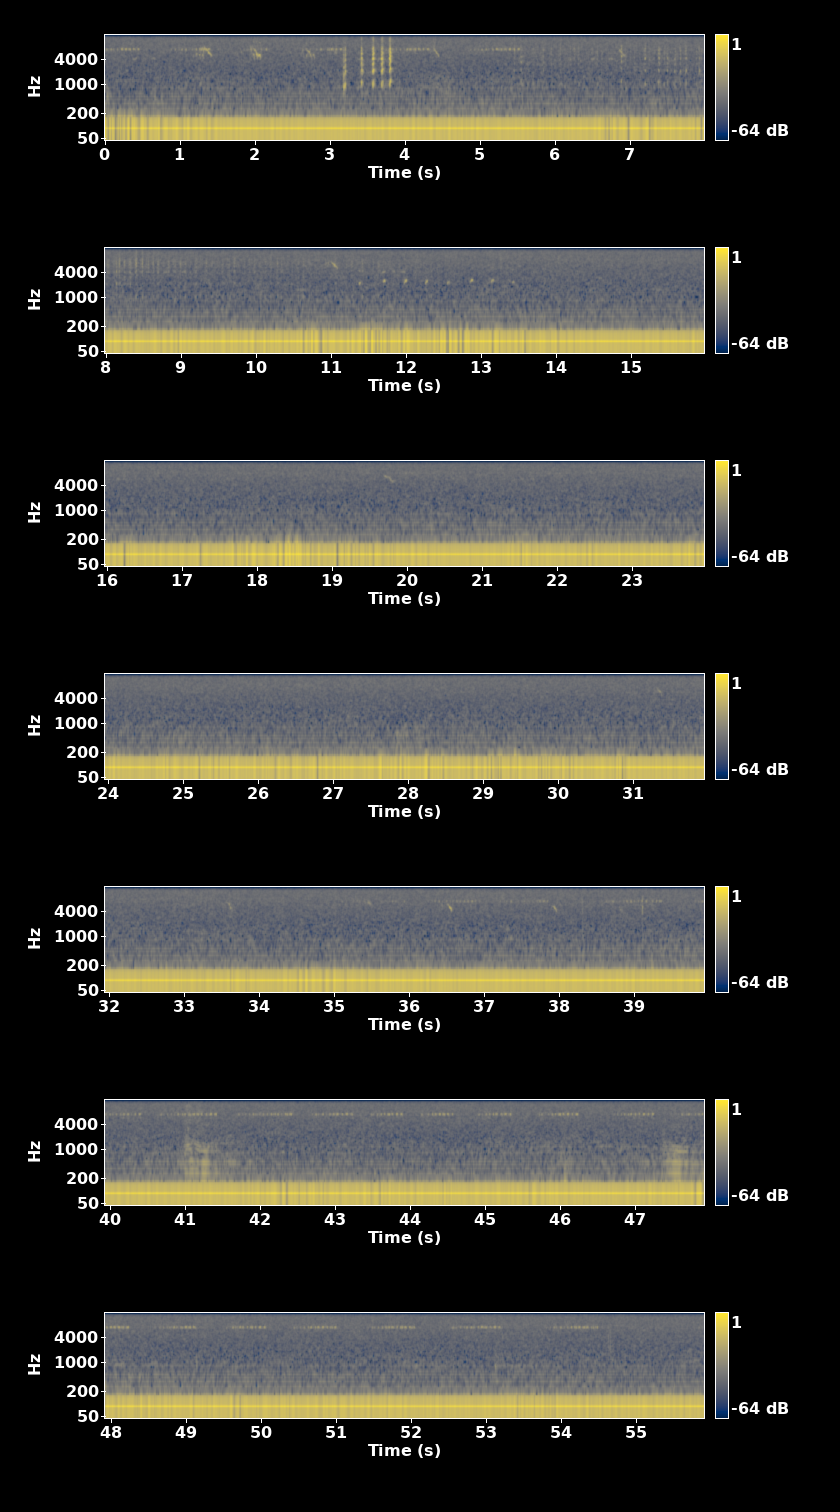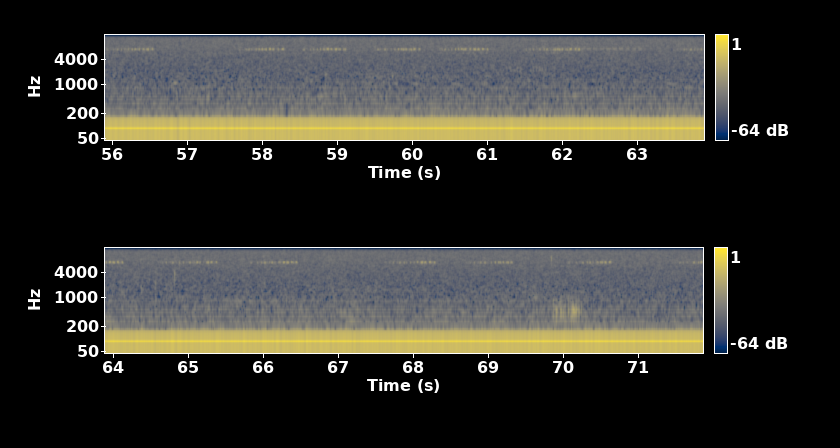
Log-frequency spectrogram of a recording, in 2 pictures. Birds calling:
Blacksmith Lapwing (Vanellus armatus)

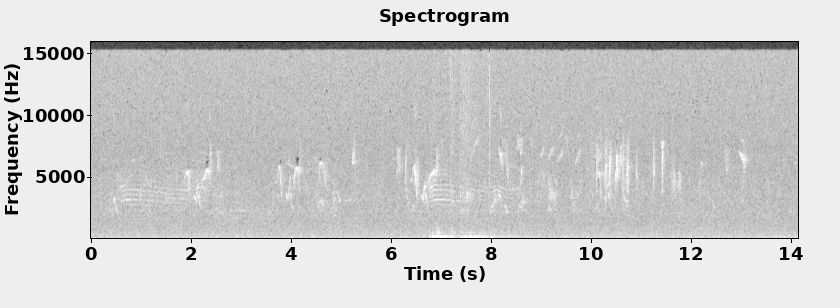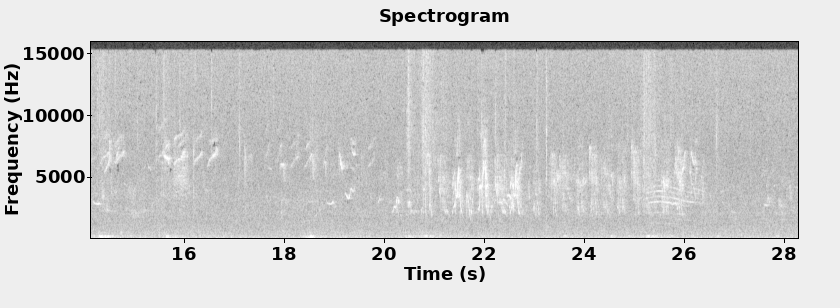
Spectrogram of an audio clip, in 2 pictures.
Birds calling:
White-browed Sparrow-Weaver (Plocepasser mahali), Red-cheeked Cordonbleu (Uraeginthus bengalus), Speckled Mousebird (Colius striatus)

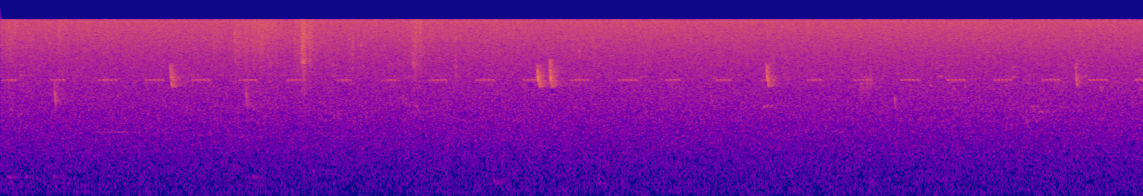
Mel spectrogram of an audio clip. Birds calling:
Mariqua Sunbird (Cinnyris mariquensis)

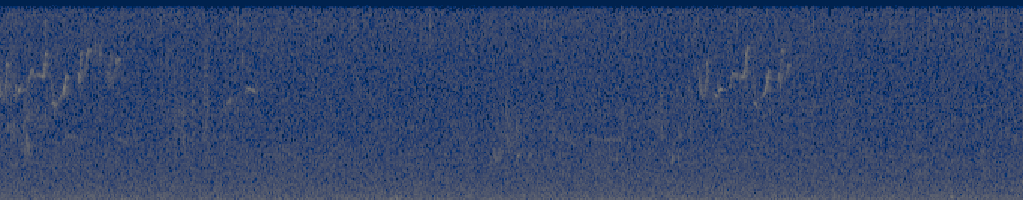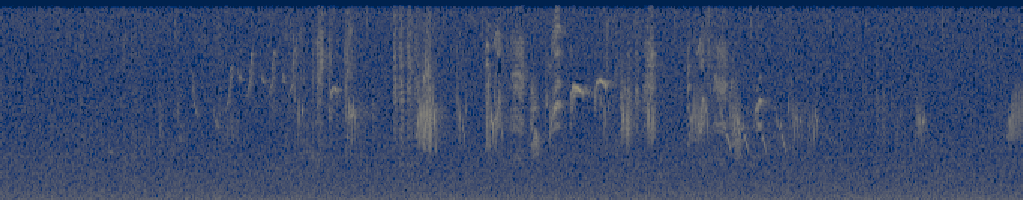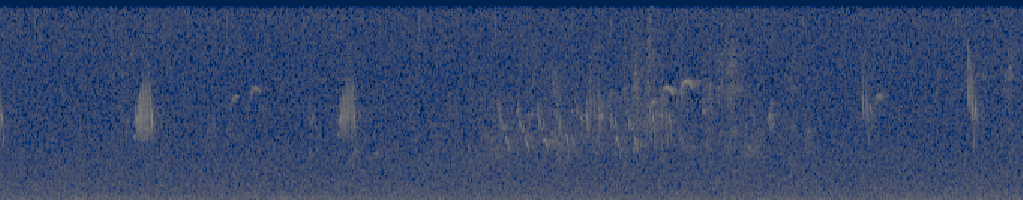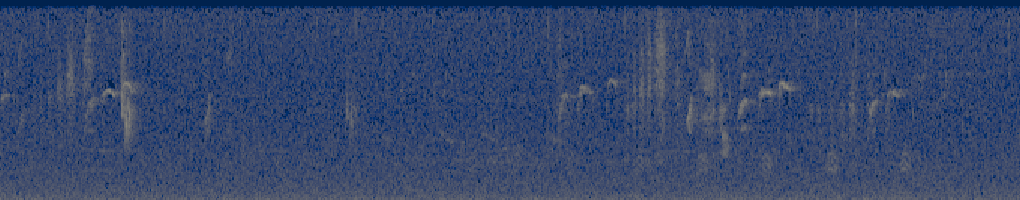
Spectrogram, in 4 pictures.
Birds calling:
African Gray Flycatcher (Bradornis microrhynchus)

